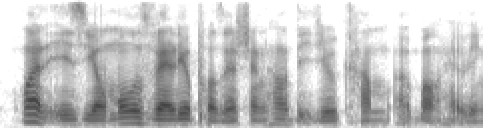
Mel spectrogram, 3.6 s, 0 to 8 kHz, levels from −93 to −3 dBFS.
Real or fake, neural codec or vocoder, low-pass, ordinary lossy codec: fake; vocoder, 22.05 kHz, 80 mel bands, WaveNeXt; 7.2 kHz; none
